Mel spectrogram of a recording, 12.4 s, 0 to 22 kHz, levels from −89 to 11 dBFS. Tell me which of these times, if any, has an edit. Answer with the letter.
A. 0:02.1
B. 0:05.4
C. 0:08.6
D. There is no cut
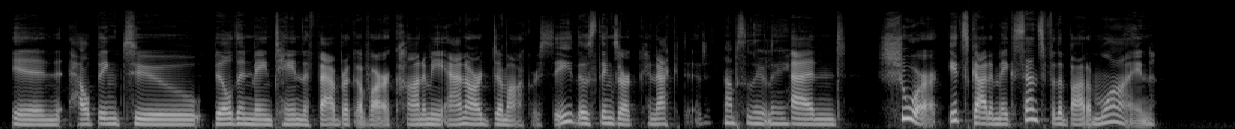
A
